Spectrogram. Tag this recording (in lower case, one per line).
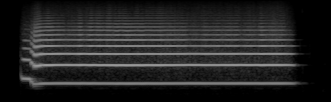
music
musical instrument
brass instrument
trumpet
